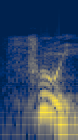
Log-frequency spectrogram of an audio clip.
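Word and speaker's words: Pfui: It can be spelled in several ways. I spell it P-F-U-I. Phooey.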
